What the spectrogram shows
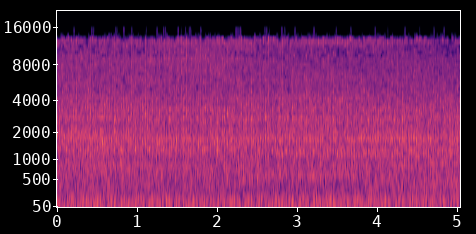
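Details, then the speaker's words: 1999 Ford F-350 crew cab diesel, ZF6, about 299,000 miles, engine resealed with many new parts: steady clatter at about three beats a second, even, no knocks or misses; healthy normal idle. "sounds healthy very healthy truck"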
